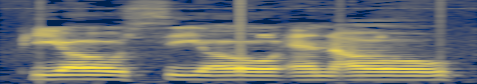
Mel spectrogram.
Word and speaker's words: Pocono: Did I pronounce that right, Tim? What was it? Pontchartrain? Pocono.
